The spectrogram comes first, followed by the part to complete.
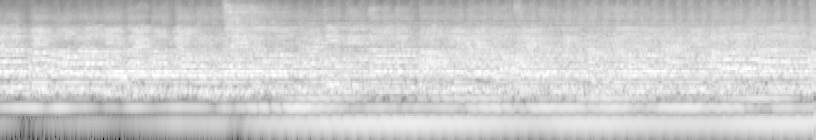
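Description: Melodic techno from a DJ mix playing loud and steady over a sustained bass line; the deep bass drops away briefly at the start and returns about two and a half seconds in.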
